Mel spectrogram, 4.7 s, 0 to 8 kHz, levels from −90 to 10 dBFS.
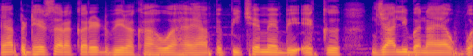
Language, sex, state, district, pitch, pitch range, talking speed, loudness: Hindi, male, Jharkhand, Ranchi, 110 Hz, 105-120 Hz, 240 wpm, -16 LUFS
